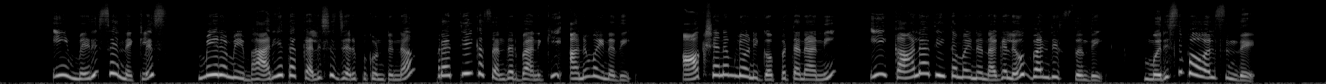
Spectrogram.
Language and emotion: Telugu, happy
